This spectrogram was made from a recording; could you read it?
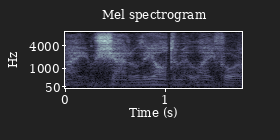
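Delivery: flat put-on voice. Speaker explaining how Shadow always talks, doing a flat Shadow voice. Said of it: "Shadow has a very flat voice".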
